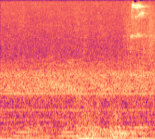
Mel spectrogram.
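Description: Low, steady rumble of background noise in a large hall, with no ball strikes.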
